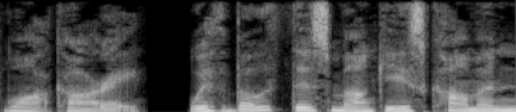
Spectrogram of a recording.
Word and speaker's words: uakari: color and location the name Akari is actually pronounced Whakaari with both this monkey's common name and its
